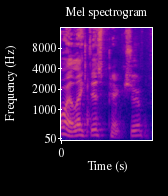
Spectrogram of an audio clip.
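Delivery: usual speaking voice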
